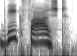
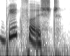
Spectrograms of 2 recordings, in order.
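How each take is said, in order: First: Breakfast with a long "faast"; full ah in the end of breakfast; mispronunciation. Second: Breakfast with a short "fust"; reduced vowel ending breakfast; correct pronunciation. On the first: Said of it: "not breakfast". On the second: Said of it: "it's breakfast". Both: Shown as a demonstration.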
